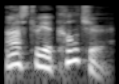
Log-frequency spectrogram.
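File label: "ostreiculture", British English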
